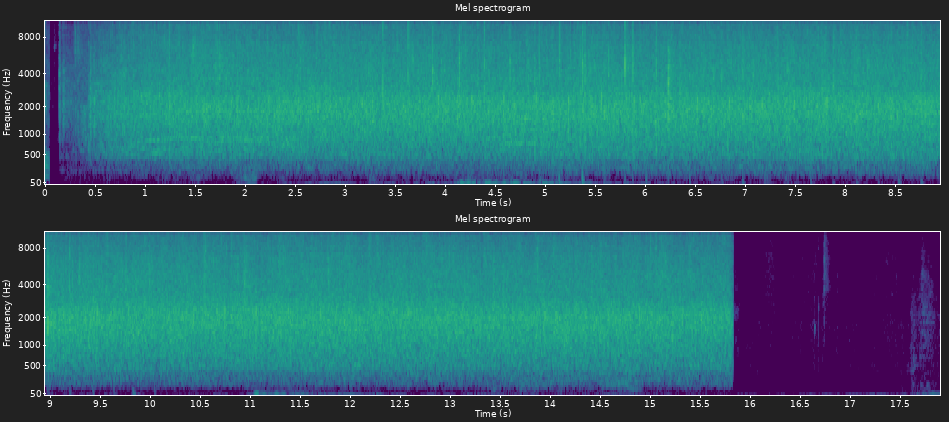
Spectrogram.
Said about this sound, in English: I'm applauding them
